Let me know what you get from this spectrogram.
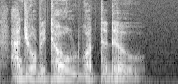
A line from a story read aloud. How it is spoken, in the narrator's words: hissed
